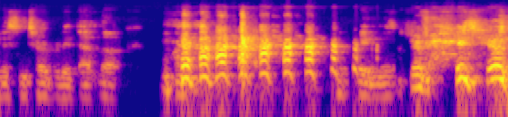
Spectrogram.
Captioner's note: laughter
